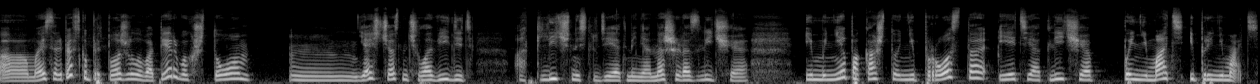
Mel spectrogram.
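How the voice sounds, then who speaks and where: Dry and close with no echo, the recording captures a woman with a fairly high pitch speaking at a moderate pace with ordinary pitch variation. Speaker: podcast co-host. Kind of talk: casual chat. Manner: sad-sounding.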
